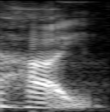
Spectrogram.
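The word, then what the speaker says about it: high: एच आई जी एच। तो जैसे हम लोग पढ़ते हैं हाई। यहां पर जीएच का साइलेंट कर देना है।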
